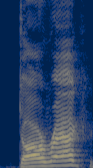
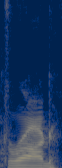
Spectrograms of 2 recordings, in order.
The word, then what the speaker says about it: Darragh: D-A-R-R-A-G-H. Darag? Darra? – Drog.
